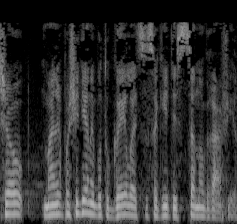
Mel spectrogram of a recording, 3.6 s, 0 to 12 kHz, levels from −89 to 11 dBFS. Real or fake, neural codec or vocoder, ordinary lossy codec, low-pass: real; none; MP3, 32 kbps; 10.8 kHz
